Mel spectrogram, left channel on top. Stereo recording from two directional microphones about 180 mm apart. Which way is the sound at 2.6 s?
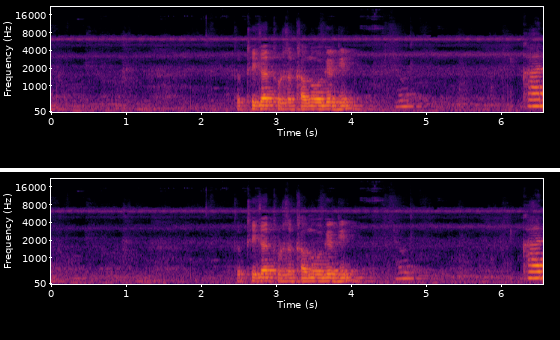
Centre (ahead or behind).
